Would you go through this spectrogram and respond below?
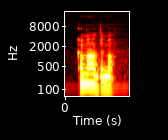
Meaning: plural of commandement
- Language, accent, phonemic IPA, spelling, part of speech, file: French, Canada, /kɔ.mɑ̃d.mɑ̃/, commandements, noun, LL-Q150 (fra)-commandements.wav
